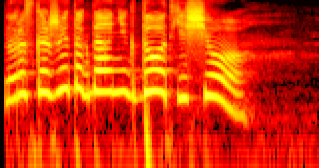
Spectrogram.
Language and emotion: Russian, positive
